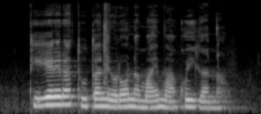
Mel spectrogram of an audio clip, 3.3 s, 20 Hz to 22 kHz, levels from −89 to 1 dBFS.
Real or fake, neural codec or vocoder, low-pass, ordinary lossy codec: real; none; 19.8 kHz; none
